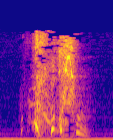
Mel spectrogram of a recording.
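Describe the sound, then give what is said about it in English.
A short run of three or four harsh, throaty coughs in quick succession, fairly loud and raspy, from a preacher during a church sermon, with no talking around them. “There might be an occasional cough, sorry about that.”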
